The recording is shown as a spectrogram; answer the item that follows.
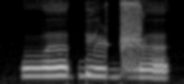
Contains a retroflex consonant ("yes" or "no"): yes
